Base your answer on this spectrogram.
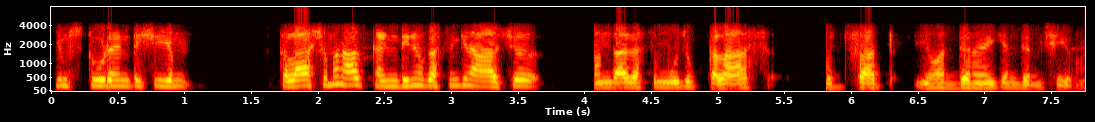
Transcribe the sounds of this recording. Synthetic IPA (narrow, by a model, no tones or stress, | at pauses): jimsʈuːɖeɳʈt͡ʃʰijim | kɐlaːst͡ʃʰumɐnaːzkɐɳʈinjuːɡɐsɨŋk̬ʲinaːzt͡ʃʰu | pɐnd̪aːɡɐst̪ɨmuːd͡ʒub̚kɐlaːs | kud͡ʒsaːt̪jiʋɐnd̪inɐkʲɐnd̪int͡ʃʰijimɐn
